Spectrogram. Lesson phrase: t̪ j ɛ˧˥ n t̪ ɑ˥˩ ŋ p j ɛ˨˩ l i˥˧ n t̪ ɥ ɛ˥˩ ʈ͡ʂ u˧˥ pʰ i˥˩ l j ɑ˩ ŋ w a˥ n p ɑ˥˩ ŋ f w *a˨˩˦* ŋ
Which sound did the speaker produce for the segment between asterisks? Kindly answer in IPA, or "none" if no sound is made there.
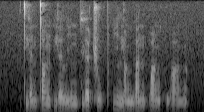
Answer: ɑ˨˩˦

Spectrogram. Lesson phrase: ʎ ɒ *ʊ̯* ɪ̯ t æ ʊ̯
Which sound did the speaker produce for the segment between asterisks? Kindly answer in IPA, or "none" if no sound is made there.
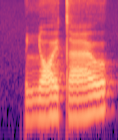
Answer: none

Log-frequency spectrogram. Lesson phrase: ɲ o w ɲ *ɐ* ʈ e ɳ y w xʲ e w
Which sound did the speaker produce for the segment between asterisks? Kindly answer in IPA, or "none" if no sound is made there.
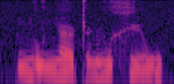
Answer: æ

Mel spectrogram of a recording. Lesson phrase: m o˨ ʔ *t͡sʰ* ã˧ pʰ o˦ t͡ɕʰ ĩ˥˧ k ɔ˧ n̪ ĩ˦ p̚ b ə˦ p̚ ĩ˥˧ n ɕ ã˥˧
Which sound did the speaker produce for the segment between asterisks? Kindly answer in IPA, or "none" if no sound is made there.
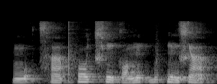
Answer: t͡sʰ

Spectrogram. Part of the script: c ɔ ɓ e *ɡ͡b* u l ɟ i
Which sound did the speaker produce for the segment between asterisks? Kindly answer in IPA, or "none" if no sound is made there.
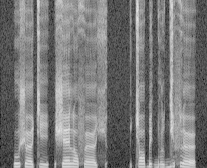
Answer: ɡ͡b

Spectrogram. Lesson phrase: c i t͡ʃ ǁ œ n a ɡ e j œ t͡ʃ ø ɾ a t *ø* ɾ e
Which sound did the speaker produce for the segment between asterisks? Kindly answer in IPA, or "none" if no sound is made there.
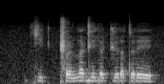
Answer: œ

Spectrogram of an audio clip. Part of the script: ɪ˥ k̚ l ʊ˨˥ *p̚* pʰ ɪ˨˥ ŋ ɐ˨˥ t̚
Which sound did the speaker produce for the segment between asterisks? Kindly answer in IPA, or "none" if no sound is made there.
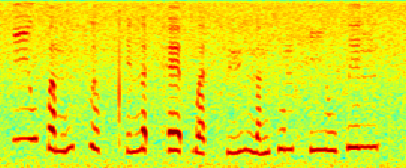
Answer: k̚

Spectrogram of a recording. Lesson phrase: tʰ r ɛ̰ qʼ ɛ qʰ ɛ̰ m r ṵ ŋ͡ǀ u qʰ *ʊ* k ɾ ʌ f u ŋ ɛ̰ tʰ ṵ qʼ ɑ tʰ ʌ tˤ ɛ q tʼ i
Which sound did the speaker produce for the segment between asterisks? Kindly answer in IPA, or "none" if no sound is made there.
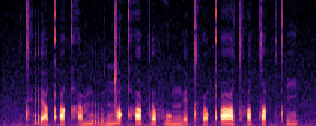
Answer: ɔ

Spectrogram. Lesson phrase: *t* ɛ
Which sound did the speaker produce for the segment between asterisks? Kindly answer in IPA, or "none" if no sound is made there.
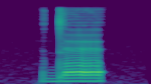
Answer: d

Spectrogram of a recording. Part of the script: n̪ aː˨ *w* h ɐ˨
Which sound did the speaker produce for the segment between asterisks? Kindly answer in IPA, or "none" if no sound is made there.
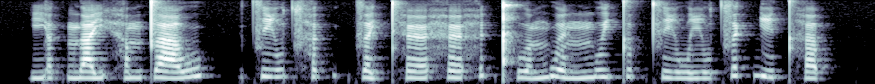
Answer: j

